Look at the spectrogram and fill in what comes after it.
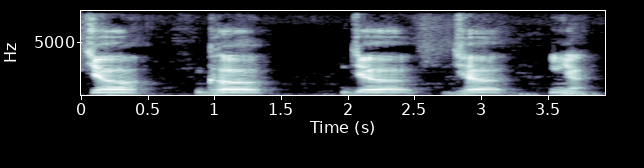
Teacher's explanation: तालव्य यानी च वर्ग, मुख के भीतर की ऊपरी छत का पिछला हिस्सा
